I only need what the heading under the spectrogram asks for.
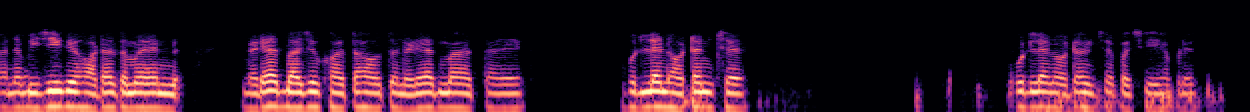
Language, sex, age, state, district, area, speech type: Gujarati, male, 18-30, Gujarat, Kheda, rural, conversation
